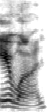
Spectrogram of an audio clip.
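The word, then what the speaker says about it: Erewhon: it's called so it's called Okay so it's pronounced irwan irwan my wife if you guys go check out her Tik Tok it's called earwa and you since you brought it up you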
